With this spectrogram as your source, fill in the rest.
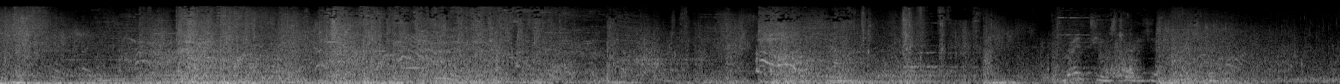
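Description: Magic spells burst and crackle in a fast video game battle.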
